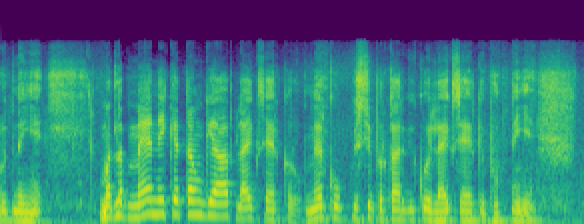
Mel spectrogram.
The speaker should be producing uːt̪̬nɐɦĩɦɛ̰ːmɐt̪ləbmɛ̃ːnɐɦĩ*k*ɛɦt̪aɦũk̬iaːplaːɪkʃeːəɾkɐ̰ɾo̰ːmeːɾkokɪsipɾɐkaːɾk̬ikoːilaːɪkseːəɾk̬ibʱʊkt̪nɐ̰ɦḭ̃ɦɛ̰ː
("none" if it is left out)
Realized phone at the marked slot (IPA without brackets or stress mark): k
